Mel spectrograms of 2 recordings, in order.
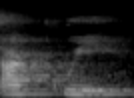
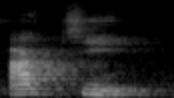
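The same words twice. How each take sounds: First: The middle sound is a kw sound. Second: The middle sound is a plain k. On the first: The speaker calls it wrong. "No português não se diz aqui" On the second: The speaker calls it right. "se diz aqui"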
